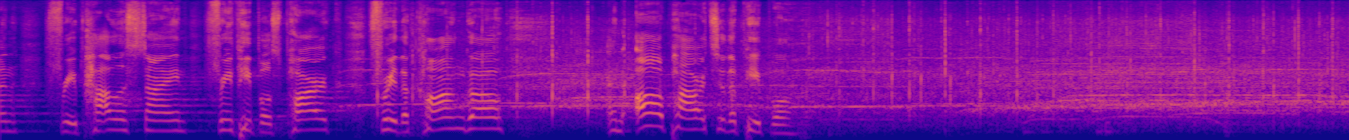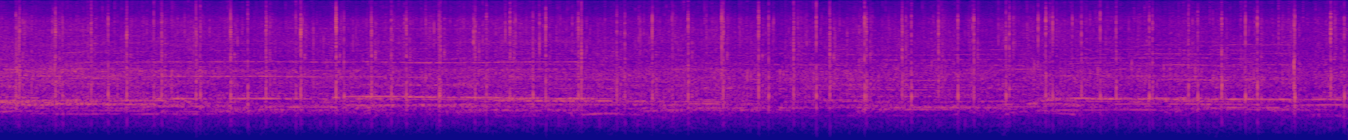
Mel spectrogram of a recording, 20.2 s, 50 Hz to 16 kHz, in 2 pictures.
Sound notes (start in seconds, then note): 6.3 audience applauds; 6.3 audience cheers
